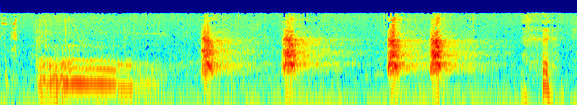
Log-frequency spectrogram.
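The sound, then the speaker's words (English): A dog named Rin Tin Tin gives a low, rumbling growl, then lets out five sharp, loud barks spaced irregularly over several seconds, with no one talking. “Oh, this is your very own dog.”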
